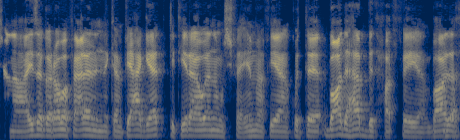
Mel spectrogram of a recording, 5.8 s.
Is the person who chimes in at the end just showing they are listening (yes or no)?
yes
